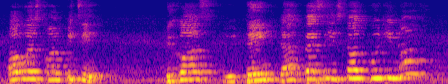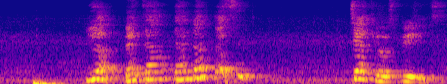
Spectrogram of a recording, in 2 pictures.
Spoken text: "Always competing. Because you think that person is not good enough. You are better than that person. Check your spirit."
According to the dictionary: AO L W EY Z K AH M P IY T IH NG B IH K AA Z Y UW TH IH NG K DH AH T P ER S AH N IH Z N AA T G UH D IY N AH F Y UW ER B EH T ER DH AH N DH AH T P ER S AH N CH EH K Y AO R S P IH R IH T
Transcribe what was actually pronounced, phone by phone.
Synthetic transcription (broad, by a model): AO L W EY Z K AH M P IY T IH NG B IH K AA S Y UW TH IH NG K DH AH T P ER S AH N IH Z N AA T G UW D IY N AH F Y UW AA B EH T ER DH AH N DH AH T P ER S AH N CH EH K Y AO S P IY R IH T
